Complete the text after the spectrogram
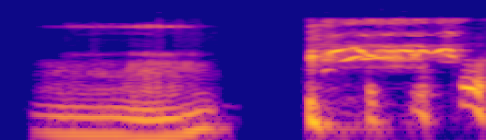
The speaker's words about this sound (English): Was that a snore? Oh, that it is. A snore. I knew it was coming.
